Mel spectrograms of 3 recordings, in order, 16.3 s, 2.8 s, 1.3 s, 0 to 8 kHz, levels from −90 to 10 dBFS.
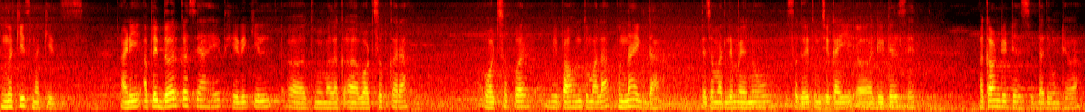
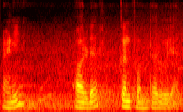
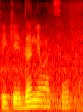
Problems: constant background noise, background conversations at intervals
